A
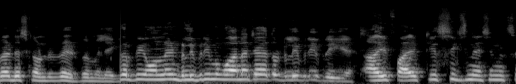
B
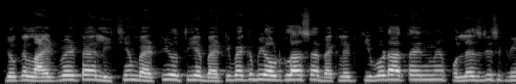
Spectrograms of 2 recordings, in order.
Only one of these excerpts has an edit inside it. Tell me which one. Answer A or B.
A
